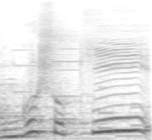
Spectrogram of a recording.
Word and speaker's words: Goxoki: Alors Goshoki, alors qui s'écrit G-O-X-O-K-I, ça signifie, en fait c'est un terme basque qui signifie être bien, être chez soi, être au chaud, être dans un nid douillet.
